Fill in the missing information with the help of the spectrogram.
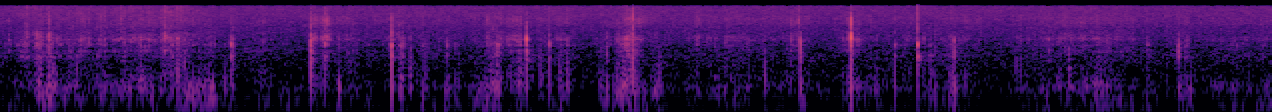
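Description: Fingertips and long nails scratch and rub the metal mesh grille microphone capsules on the plastic body of a small black Tascam handheld recorder. The result is a quiet, bright, close-up scratchy texture broken by sharp, dry clicks and ticks that die away almost instantly.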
